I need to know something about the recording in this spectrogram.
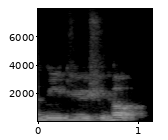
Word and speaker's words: Nijushiho: So Niseishi, actually, if you pull the characters up in Okinawan, they are exactly the same characters as Nijushiho. So it's just the Okinawan pronunciation versus the Japanese pronunciation.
